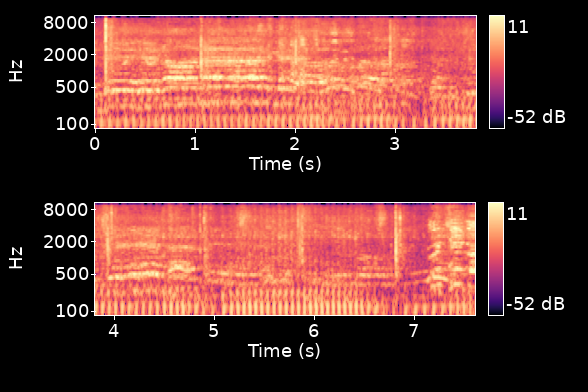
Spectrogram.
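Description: Men beat their chests in a fast, steady rhythm.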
